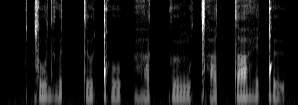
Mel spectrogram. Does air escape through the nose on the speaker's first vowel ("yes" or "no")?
no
